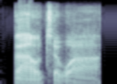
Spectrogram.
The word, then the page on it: outerwear: British English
